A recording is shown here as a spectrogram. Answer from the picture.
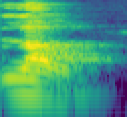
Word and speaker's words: love: These words look like they should rhyme due to their similar endings, but love is pronounced with a short U sound, love, while move has a long U sound, move.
